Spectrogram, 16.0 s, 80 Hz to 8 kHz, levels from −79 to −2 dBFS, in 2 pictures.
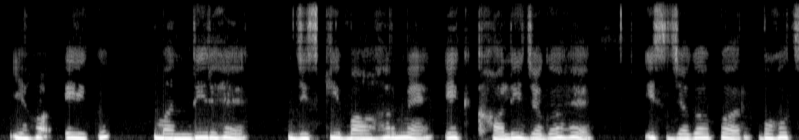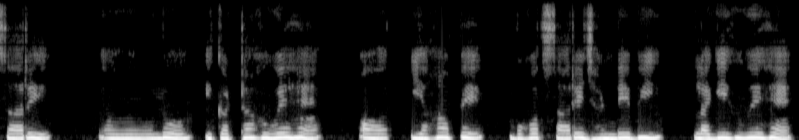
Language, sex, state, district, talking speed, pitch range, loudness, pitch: Hindi, female, Bihar, Saran, 130 wpm, 225-255 Hz, -11 LUFS, 240 Hz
